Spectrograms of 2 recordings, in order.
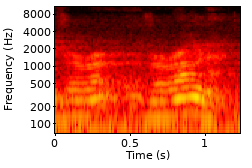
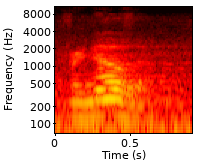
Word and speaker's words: Vernova: COSA makes wind towers that's going to go into turbines made by GE Verona. Excuse me, I mispronounced it. Vernova in Florida and New York.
